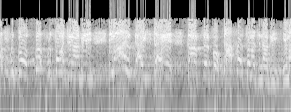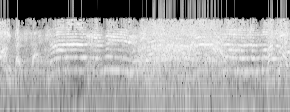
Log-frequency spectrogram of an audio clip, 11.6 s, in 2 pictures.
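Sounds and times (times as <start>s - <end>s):
laughter: 0.0s - 4.2s, 7.6s - 10.4s
speech: 0.5s - 9.7s
crowd cheering and yelling: 8.3s - 11.6s.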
